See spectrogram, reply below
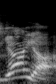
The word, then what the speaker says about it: Yahya: I think the guy's name is Yahya. – Is it really? – I mean, that's what it said. That's how I... How else could you pronounce Y-A-H-Y-A? Got to be Yahya Abdul Mateen.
